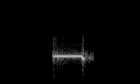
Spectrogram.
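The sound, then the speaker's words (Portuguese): A voicemail beep on a phone line: a single short, steady mid-high tone lasting well under half a second, heard alone against silence. “Após o sinal, deixe seu nome e recado.”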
